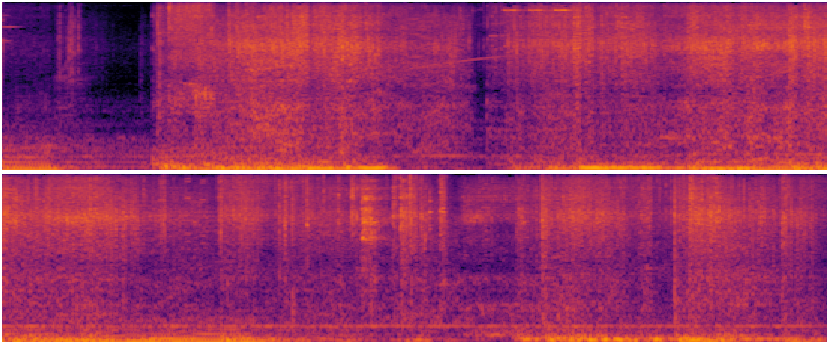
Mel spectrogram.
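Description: A heavy gun fires in rapid, booming bursts.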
